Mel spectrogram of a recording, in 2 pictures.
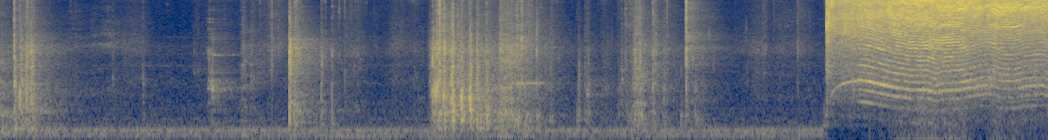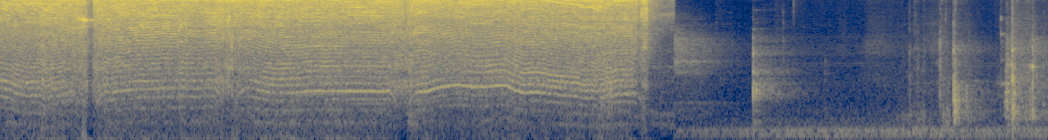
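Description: Angle grinder cutting into a projector's plastic housing for about six and a half seconds, starting about six seconds in, its high whine wavering in pitch as the disc bites. Before it come a few handling bumps, one loud knock about three seconds in, as the projector is set in place.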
